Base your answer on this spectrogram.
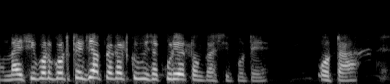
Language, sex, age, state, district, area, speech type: Odia, male, 45-60, Odisha, Nabarangpur, rural, conversation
